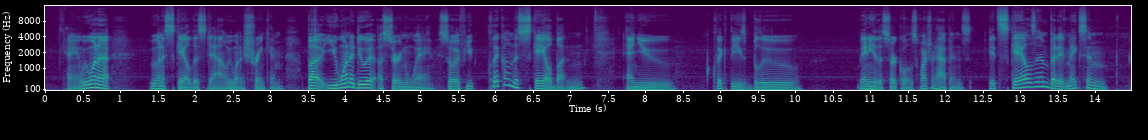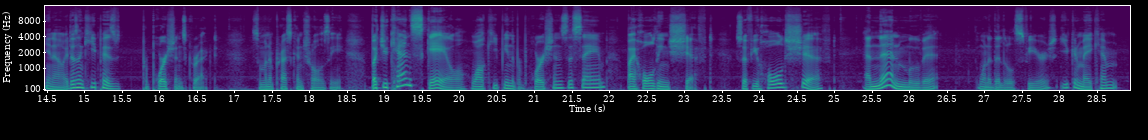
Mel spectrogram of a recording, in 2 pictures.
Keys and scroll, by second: 17.0 ctrl+z.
